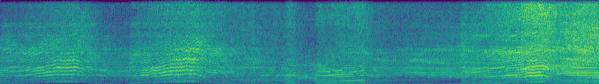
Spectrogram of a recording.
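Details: Nitro RC car engine with the high-speed needle set right on the lean edge. High-pitched buzz wavers with revs and the tick-over hangs high between blips. The remedy is to richen the high-speed needle again, then adjust the low-speed needle.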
